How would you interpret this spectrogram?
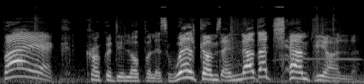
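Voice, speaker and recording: A woman's voice: medium pitch, very animated, normal speed, bright, forceful tone, a little hiss or hum. An actress playing a bold, boastful woman gladiator in a video game, brash and teasing in manner. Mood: teasing, hearty. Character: bold, boastful, battle-hungry female gladiator. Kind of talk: video game character acting.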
